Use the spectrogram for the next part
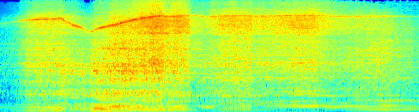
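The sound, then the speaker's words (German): A heavy truck heading toward Adelaide rumbles slowly through the town of Docker River in central Australia, with a low, droning engine, a high whine and a brief hiss like an air brake near the start, then a steady churning roar. No one speaks. “den einen oder anderen Lastwagen, der sich Richtung Adelaide durch den Ort schleppt”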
